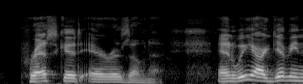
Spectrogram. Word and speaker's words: Prescott: rodeo is going in the future here in Prescat, Arizona, USA.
